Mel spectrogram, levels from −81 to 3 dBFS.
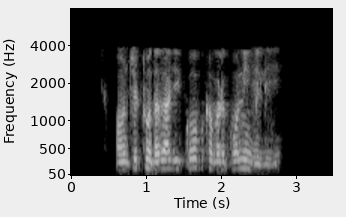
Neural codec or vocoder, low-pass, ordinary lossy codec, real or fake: none; 7.2 kHz; AAC, 16 kbps; real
